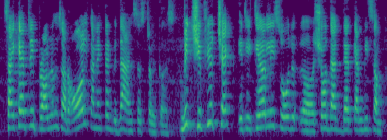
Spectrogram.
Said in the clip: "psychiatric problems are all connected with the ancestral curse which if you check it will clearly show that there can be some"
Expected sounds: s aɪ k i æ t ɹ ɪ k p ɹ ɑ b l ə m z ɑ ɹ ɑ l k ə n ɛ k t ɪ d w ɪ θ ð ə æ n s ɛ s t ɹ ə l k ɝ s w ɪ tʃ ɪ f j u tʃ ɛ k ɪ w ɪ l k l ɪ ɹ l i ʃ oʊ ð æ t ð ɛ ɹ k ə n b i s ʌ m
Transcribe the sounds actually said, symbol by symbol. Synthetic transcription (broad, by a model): s aɪ k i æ t ɹ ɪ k p ɹ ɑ b l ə m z ɑ ɹ ɑ l k ə n ɛ k t ɪ d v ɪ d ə æ n s ɛ s t ɹ ə l k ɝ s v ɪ tʃ ɪ f j u tʃ ɛ k ɪ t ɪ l k l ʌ ɹ l i ʃ oʊ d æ t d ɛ ɹ k ə n b i s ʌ m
